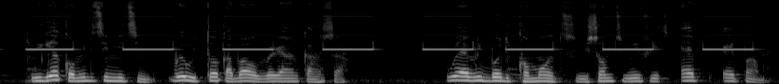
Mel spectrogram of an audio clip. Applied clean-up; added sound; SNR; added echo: none; Microwave oven; 9 dB; none.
